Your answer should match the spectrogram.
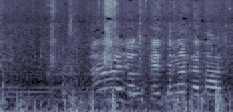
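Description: A person's voice, drawn-out and sing-song, over low wind rumble on the microphone.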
